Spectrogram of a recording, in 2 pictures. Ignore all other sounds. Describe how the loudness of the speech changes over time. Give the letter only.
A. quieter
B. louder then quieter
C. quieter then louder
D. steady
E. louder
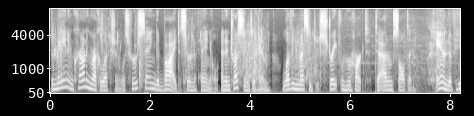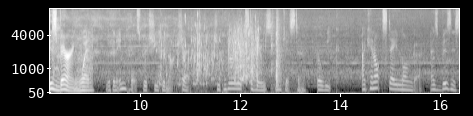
A.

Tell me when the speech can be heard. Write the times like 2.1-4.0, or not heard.
0.0-16.3.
